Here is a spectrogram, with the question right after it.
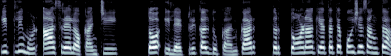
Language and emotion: Goan Konkani, disgusted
